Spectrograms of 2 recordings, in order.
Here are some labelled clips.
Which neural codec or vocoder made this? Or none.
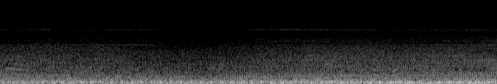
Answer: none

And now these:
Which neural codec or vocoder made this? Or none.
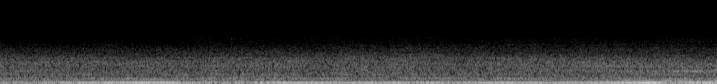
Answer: none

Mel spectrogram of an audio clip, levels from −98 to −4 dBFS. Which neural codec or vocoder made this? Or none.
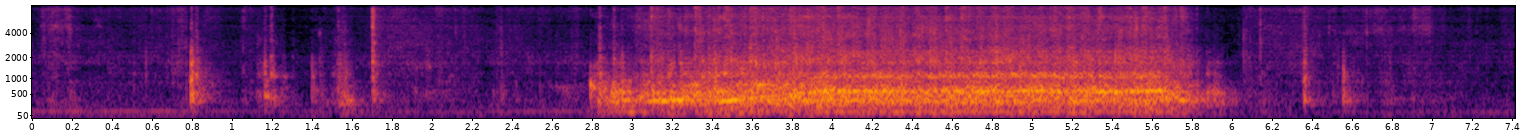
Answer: codec, HILCodec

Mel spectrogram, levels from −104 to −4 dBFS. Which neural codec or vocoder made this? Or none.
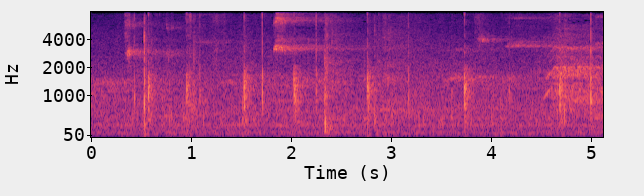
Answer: none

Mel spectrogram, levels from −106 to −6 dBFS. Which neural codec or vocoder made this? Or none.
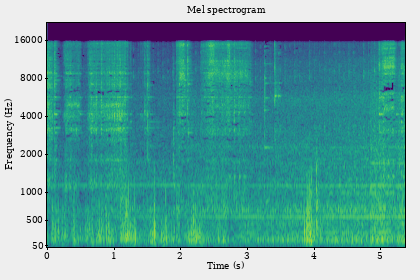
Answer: none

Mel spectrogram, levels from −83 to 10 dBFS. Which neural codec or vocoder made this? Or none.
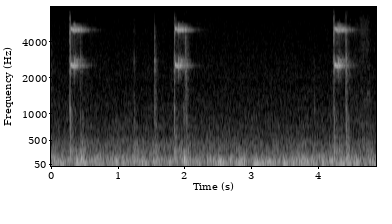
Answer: none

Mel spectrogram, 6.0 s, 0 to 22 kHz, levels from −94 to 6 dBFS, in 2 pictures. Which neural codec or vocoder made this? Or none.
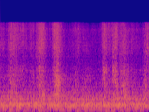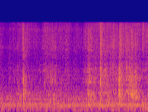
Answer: vocoder, Vocos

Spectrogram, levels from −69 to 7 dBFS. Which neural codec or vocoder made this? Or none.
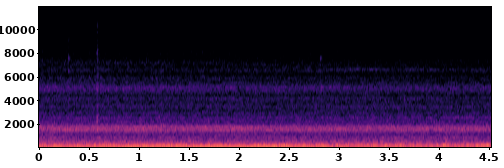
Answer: none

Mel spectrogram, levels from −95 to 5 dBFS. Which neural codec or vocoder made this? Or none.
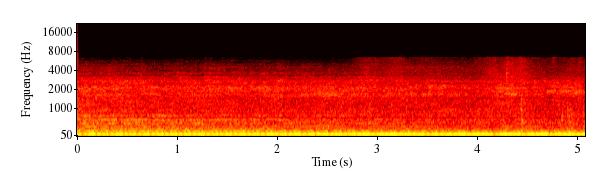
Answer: vocoder, Vocos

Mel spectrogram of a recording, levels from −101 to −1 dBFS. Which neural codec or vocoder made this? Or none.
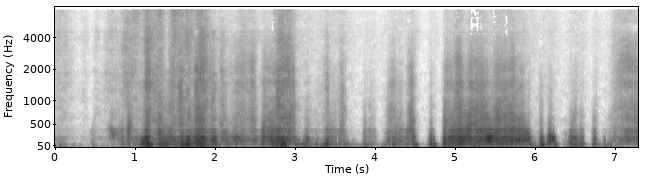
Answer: vocoder, Vocos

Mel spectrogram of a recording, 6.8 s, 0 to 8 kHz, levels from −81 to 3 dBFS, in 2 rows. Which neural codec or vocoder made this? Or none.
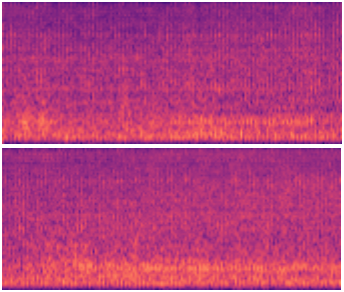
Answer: none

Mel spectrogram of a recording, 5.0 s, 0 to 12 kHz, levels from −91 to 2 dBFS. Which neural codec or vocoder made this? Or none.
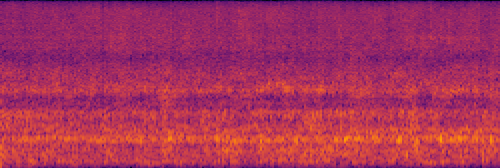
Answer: codec, SNAC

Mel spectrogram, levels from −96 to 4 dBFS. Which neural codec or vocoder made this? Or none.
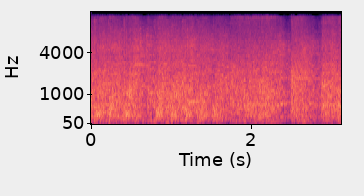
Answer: none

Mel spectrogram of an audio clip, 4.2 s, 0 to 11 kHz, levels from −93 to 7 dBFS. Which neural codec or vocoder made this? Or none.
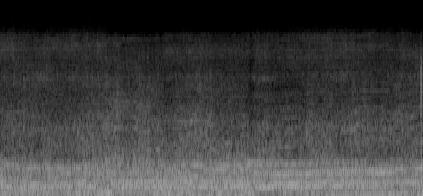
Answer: codec, SNAC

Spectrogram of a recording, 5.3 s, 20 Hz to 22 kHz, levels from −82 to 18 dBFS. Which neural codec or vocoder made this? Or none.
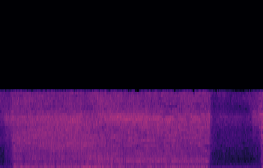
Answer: none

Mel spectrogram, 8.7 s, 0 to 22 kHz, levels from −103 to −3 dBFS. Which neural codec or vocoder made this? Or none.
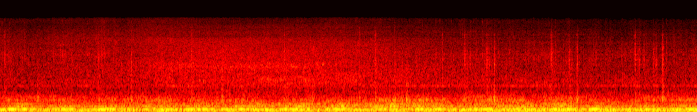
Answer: none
